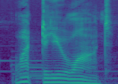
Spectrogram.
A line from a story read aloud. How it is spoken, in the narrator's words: An old woman answered in a tired voice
